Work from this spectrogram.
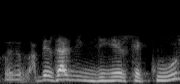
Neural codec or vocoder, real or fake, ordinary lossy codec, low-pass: none; real; AAC, 16 kbps; 7.2 kHz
